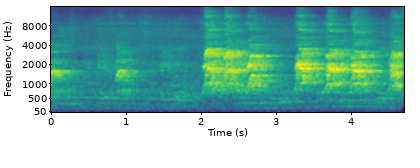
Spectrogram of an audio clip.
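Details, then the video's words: Chained dogs give faint calls, then a run of loud, evenly spaced barks roughly every half second after a short quiet start. "Dogs Barking"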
